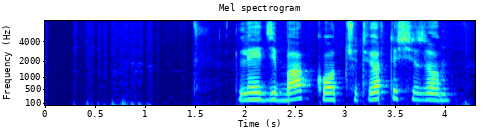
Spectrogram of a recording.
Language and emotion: Russian, neutral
